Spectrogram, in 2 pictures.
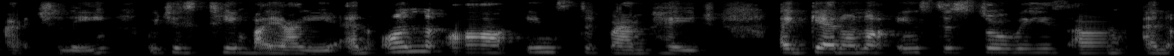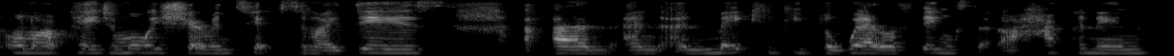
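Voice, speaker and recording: In an informal online session, a thirtysomething woman from Ghana who grew up speaking Twi encourages homeschoolers as a guest speaker, using lots of fillers. She talks at a moderate pace in a medium-pitched, fairly bright voice, captured with lo-fi sound.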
